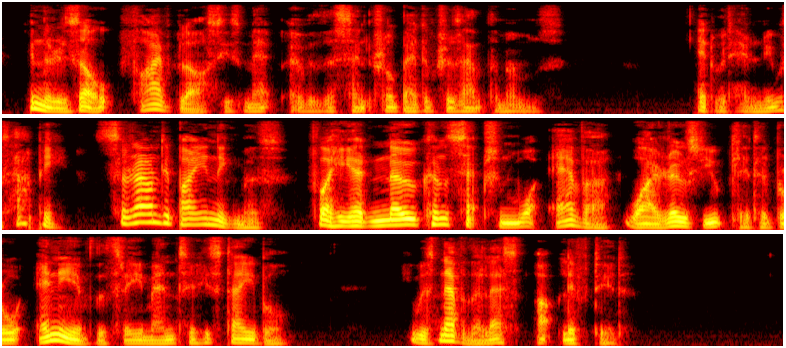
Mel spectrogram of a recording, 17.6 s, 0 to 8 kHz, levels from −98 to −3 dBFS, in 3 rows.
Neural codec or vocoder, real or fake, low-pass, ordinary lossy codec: none; real; 7.2 kHz; MP3, 64 kbps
